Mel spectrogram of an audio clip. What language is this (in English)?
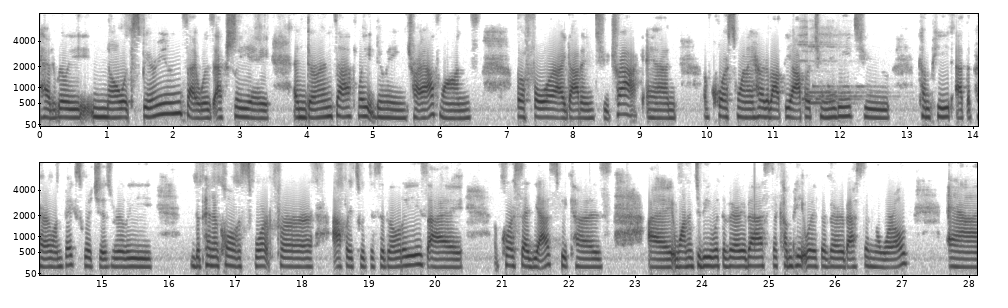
English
